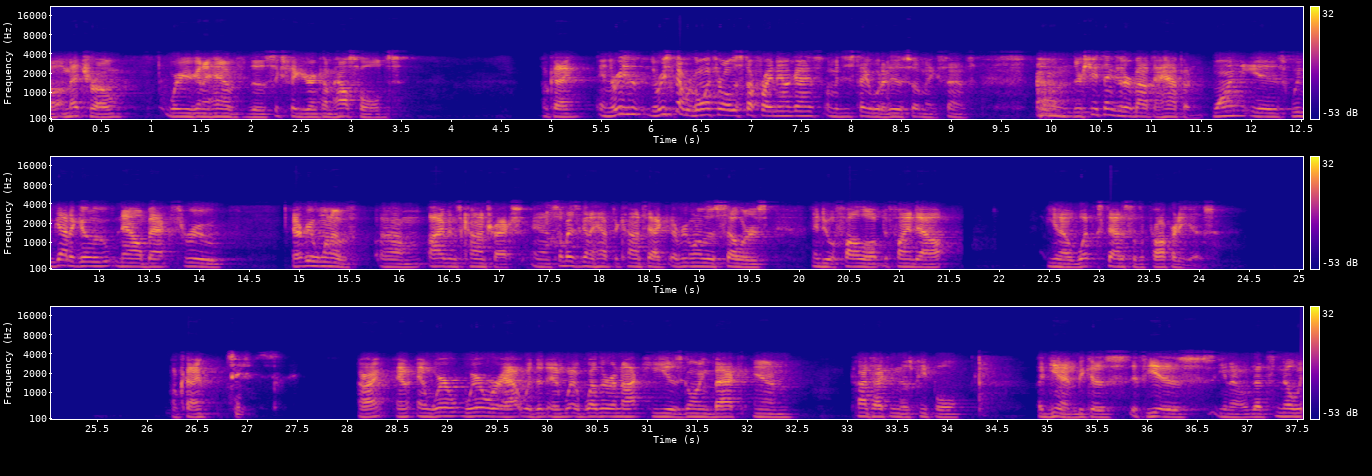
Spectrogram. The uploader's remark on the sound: Live Call. Listen in live to a Joint Venture Partner Mastermind Call.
